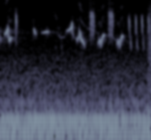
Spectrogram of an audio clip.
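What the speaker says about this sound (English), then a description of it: "It is a bird. A nightingale." A nightingale sings outside at night, a run of quick high chirps, whistles and trills heard faintly at a distance over a low steady background hum.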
